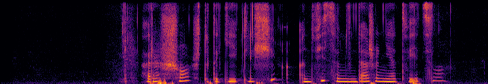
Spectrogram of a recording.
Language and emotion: Russian, neutral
